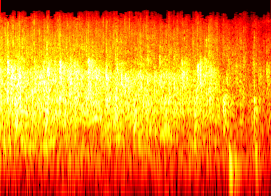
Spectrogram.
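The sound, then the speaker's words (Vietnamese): An audience breaks into steady, sustained applause, dense and even throughout, with many hands clapping at once before it begins to thin slightly at the end. “Bác con cho một tràng pháo tay.”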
